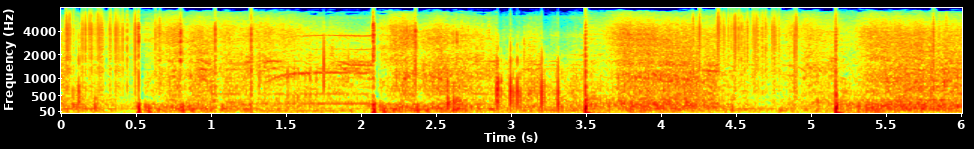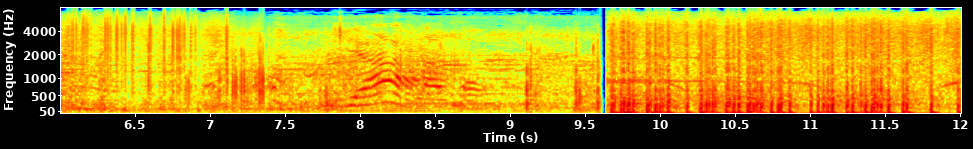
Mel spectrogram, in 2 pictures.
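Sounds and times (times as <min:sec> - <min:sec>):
fireworks bangs and pops: 0:00.0 - 0:08.0, 0:09.1 - 0:12.0
fizzing crackle of fireworks: 0:00.0 - 0:08.3, 0:09.0 - 0:12.0.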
